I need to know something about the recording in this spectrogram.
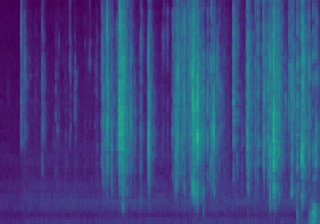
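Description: Wrapper of a Prizm Fast Break trading-card pack crinkling and crackling as it is torn open, a rapid run of crackles starting about a second in.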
